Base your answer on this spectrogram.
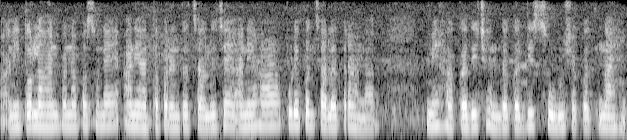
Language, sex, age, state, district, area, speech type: Marathi, female, 30-45, Maharashtra, Akola, rural, spontaneous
